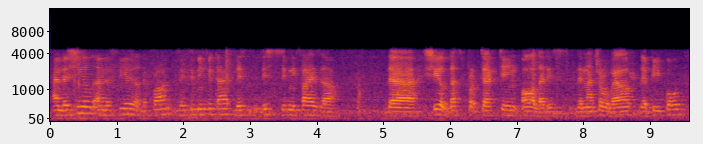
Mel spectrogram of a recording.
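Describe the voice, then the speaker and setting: A Kenyan man gives an informative class speech hesitantly, full of fillers and restarts, in a medium-pitched voice with fairly even intonation and a moderate pace. It was captured on a far-off camera mic, so the sound is echoey, distant, tinny, and noisy.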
